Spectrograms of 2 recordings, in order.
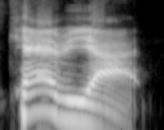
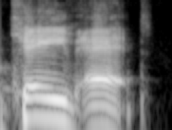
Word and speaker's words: caveat: of the day is caveat which is spelled like cave cave eat or cave at but it's caveat a caveat is an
